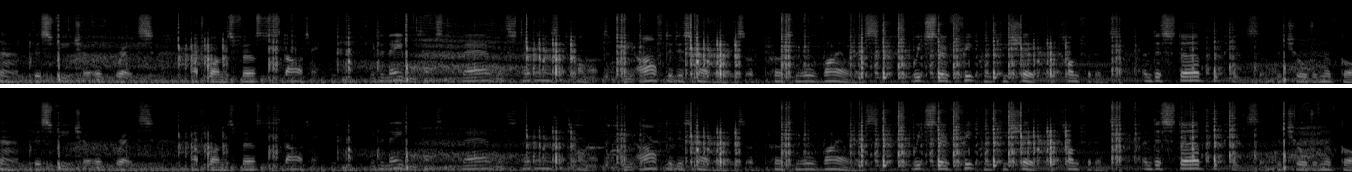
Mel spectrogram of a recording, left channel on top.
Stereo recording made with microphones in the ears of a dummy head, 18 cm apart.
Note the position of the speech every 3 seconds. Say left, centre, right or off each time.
left, left, left, centre, centre.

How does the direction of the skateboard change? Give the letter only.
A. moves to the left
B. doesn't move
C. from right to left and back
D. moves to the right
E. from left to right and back
D.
